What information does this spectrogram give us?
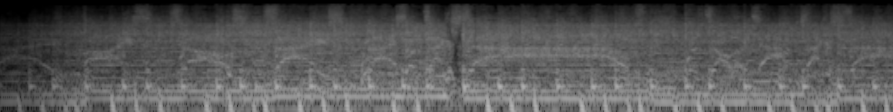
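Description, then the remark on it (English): A rock singer screams and yells over loud, dense band music, the raw vocal strained and sustained throughout the steady, driving mix. “why are you screaming so much when the music's coming in?”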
